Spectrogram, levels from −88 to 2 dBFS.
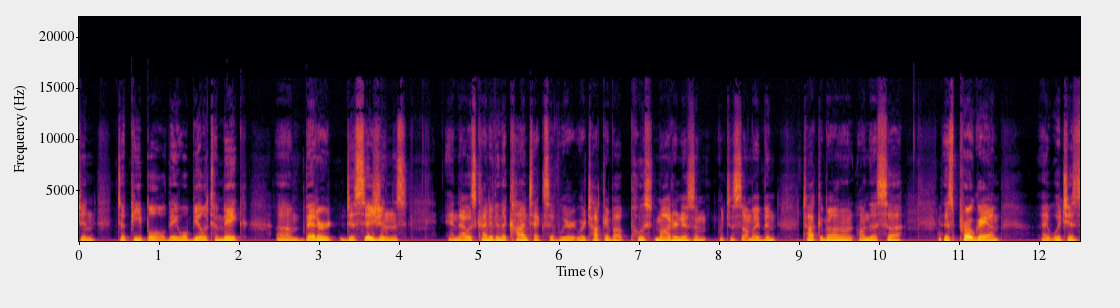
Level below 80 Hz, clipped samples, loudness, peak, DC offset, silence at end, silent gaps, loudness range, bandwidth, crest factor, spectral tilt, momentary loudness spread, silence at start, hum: -48 dBFS; under 0.1%; -18 LUFS; -2 dBFS; 0.9%; 0 s; none; 2 LU; 12.5 kHz; 16 dB; -6 dB/octave; 9 LU; 0 s; none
